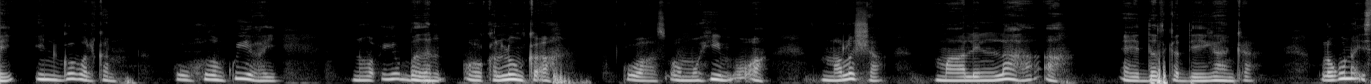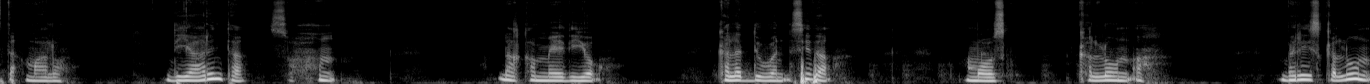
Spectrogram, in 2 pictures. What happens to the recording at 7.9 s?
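Nothing goes wrong at 7.9 s: the speech carries on intact through that moment, with no dropout, click, glitch or other fault.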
